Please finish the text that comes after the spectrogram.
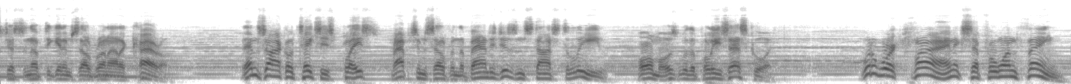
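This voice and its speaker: An American man playing a tough, wry adventurer in an old radio detective drama, telling his case in clipped slang. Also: on the high side. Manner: clipped hardboiled slangy delivery. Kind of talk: 1940s-50s radio detective acting with first-person narration. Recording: dull old radio recording with music.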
